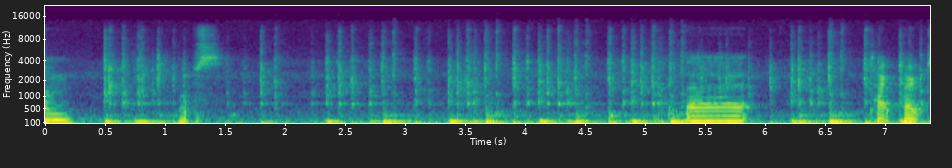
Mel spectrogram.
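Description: Rapid computer keyboard typing while coding a simple unit test gives a continuous patter of clacking keys, close and clear, with a brief voice sound partway through.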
